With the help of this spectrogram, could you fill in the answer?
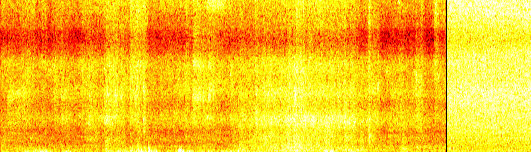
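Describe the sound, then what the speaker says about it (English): Ocean waves roll in on a Philippine beach under wind from the outer bands of a typhoon: a steady, broad wash of surf with gusting wind buffeting the microphone, heard from up close, with no voices. "there's some good waves rolling up out there right now"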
